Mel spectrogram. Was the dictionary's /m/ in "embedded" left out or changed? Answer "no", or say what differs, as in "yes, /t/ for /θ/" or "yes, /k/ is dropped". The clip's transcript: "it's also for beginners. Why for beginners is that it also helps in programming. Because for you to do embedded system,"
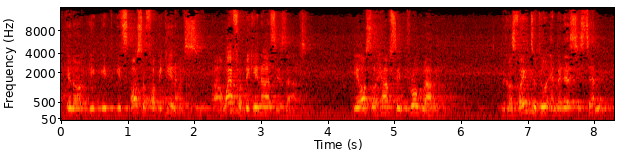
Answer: yes, /m/ is dropped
